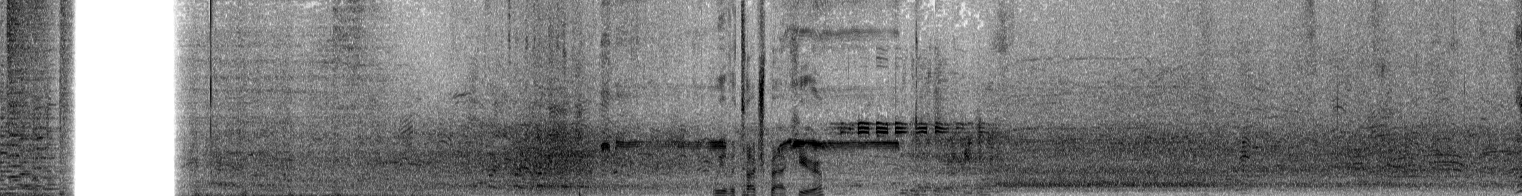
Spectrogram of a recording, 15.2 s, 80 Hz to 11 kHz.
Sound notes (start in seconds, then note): 7.6 whistle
